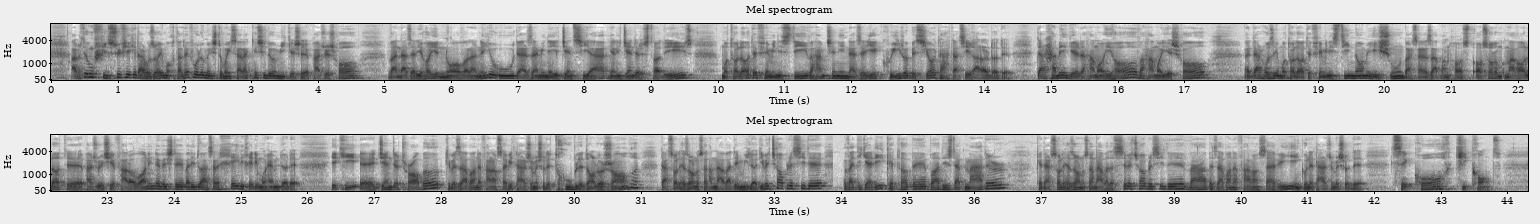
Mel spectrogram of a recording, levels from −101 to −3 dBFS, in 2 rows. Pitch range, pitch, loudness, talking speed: 95-130 Hz, 110 Hz, -23 LUFS, 150 wpm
